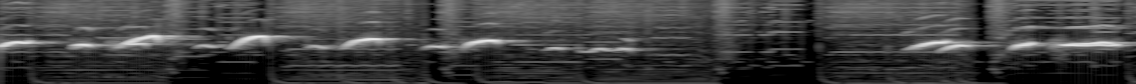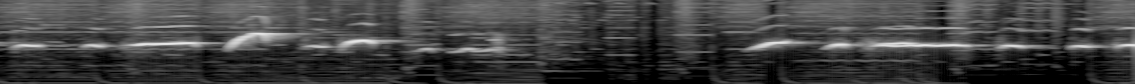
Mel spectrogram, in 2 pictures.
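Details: Indoors on a dark, rainy afternoon, a normal pied cockatiel and an albino cockatiel, waking from sleep, whistle short rising and falling tune phrases, including the Mickey Mouse March, with brief pauses, over soft background music.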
